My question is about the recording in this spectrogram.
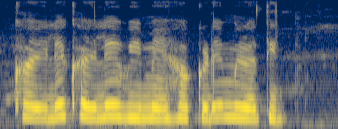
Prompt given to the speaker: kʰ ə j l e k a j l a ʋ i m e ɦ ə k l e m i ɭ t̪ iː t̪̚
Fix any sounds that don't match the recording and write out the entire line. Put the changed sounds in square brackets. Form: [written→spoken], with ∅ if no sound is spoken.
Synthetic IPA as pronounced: kʰ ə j l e [k→kʰ] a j l [a→e] ʋ i m e ɦ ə k [l→ɽ] e m i ɭ t̪ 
